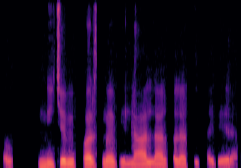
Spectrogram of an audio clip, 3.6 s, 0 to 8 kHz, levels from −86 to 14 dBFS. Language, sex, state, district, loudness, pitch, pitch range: Hindi, male, Chhattisgarh, Sarguja, -21 LUFS, 120 Hz, 115-135 Hz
